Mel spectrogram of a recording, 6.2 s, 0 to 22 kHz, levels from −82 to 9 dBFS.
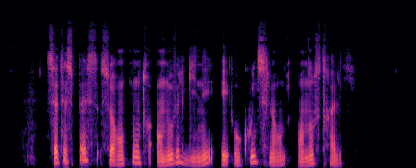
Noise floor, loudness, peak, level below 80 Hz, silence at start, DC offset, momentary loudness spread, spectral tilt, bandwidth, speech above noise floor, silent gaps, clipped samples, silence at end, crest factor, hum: -87 dBFS; -23 LUFS; -2 dBFS; -54 dBFS; 0.7 s; under 0.1%; 7 LU; -5.5 dB/octave; 13 kHz; 65 dB; none; under 0.1%; 0.95 s; 22 dB; none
